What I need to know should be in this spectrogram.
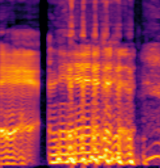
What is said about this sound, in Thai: มันคือเสียงของแพะนั่นเองค่ะ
